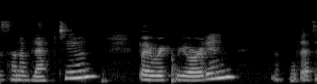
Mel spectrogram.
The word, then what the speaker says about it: Riordan: copy of the son of neptune by rick riordan that's how you say his name i always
